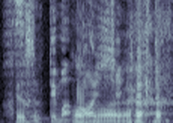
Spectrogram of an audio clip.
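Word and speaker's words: ressentiment: 그러니까 불어 발음은 허상띠망이고 르상띠망이네. 적당히 발음하면.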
